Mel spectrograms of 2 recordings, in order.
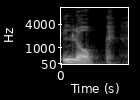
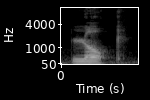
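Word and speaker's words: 六: Imaginez le mot lucky, mais sans le i. Avec ça, tu peux prononcer le numéro 6 en cantonais, donc look.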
